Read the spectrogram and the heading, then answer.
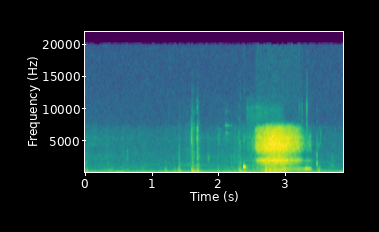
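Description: A loud, hissing breath blown straight into a microphone lasts just under a second, after a few soft clicks and rustles over a steady low hum.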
